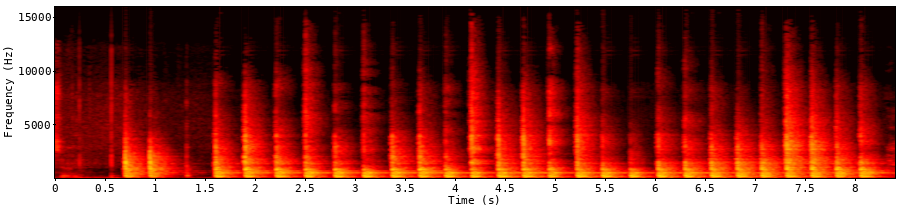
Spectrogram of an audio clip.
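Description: Hammer blows on the top of a steel diesel tank, about three a second, each blow leaving the steel plate ringing. The blows are chipping old epoxy away from around the tank's gauge opening.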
